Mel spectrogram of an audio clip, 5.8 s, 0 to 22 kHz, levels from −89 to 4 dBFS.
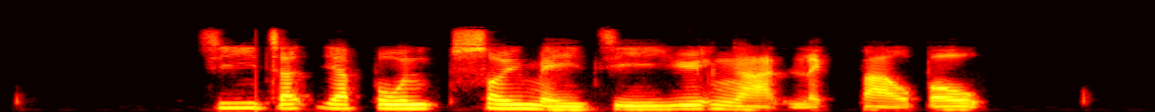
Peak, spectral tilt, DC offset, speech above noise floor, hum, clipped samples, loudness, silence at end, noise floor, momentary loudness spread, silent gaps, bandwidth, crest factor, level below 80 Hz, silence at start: -2 dBFS; -5.5 dB/octave; under 0.1%; 67 dB; none; under 0.1%; -19 LUFS; 0.9 s; -86 dBFS; 7 LU; none; 7.8 kHz; 18 dB; -58 dBFS; 1 s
